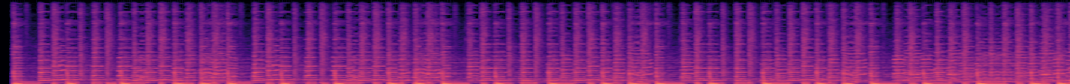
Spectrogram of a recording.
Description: Macedonian Music; meloboom

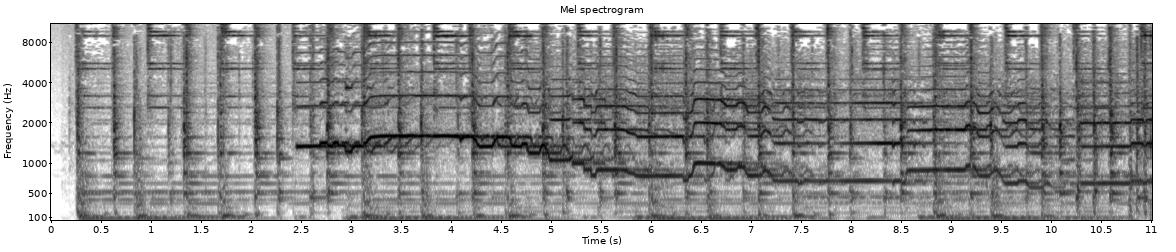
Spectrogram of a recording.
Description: Devotional Flute

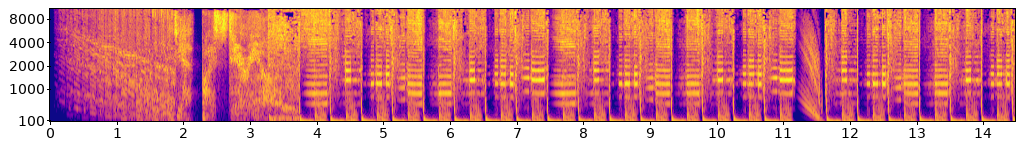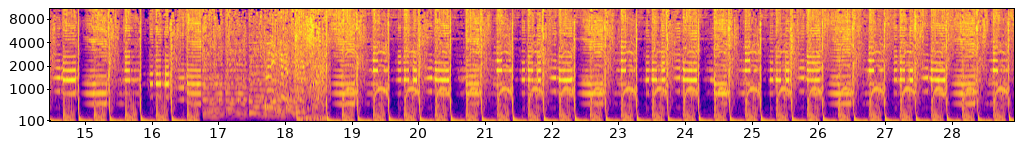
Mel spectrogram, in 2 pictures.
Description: remix dance

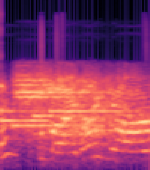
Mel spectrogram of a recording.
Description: Bye-bye meow

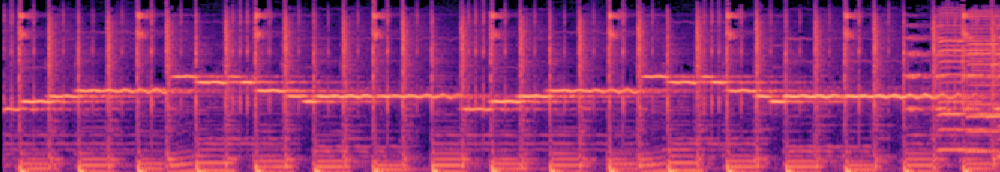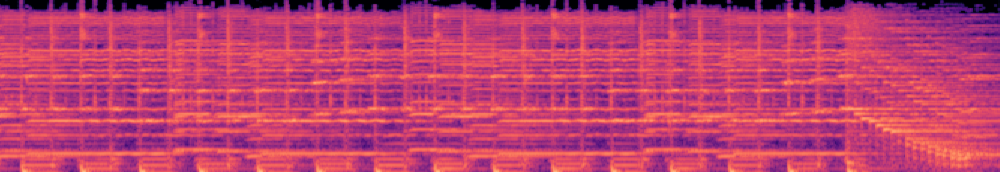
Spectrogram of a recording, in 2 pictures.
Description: Guitar Woo

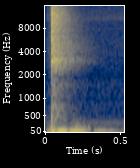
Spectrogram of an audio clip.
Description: Ruler Smack; Baldi

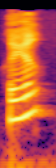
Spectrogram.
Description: Cute Noise; Siyeon

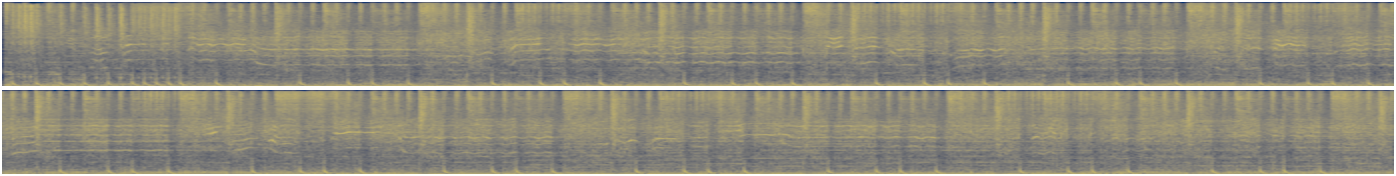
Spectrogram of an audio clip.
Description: remix ringtone; Aot

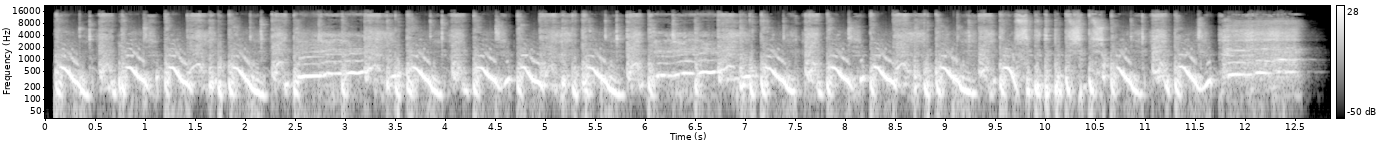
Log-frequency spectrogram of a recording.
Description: Beatbox

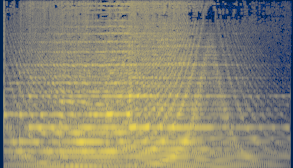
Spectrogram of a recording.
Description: Xp Trance

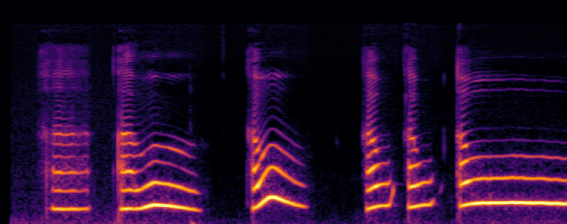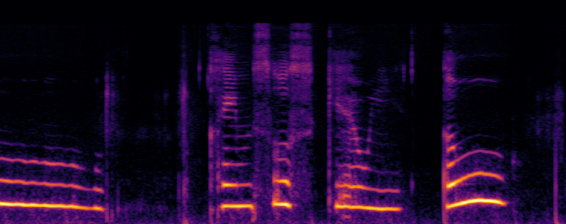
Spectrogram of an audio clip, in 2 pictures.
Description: Awoo

